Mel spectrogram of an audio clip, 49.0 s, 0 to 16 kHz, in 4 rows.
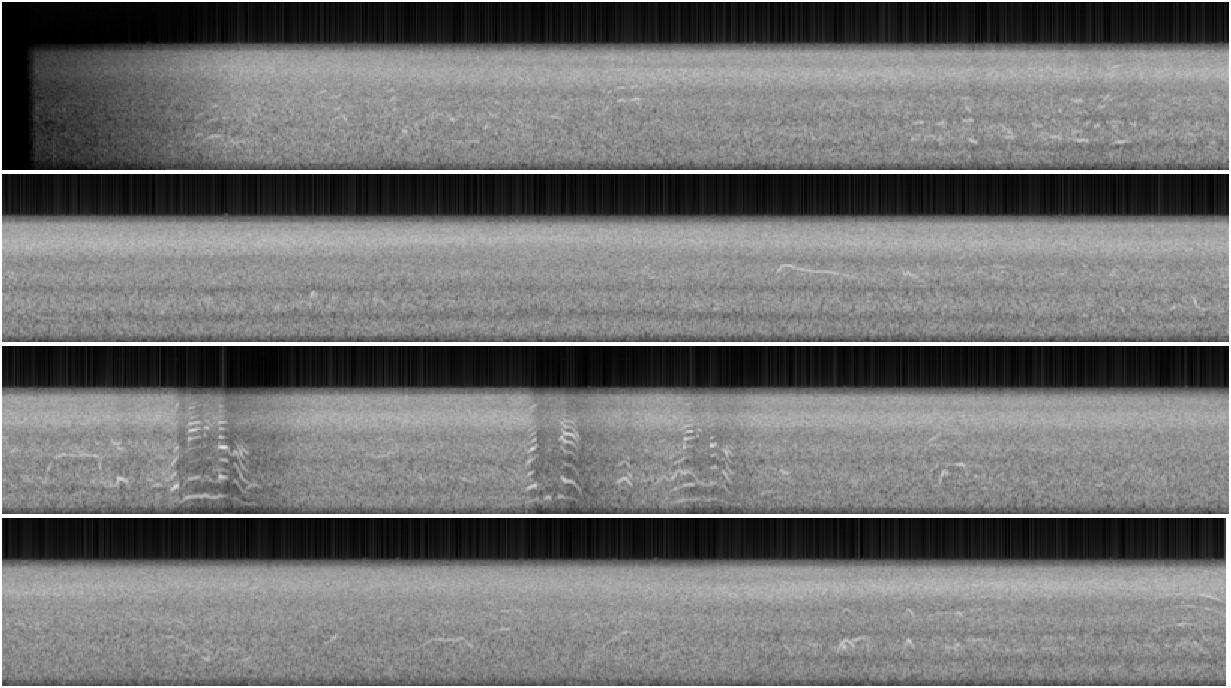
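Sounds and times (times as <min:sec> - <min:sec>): waterfall rushing over rocks: 0:00.5 - 0:49.0
faint voices of people: 0:01.8 - 0:07.7, 0:20.0 - 0:26.3, 0:38.3 - 0:49.0.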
